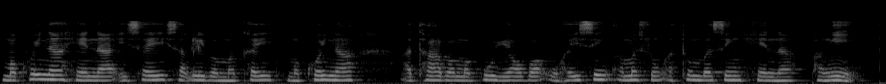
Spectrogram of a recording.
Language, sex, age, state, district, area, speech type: Manipuri, female, 30-45, Manipur, Bishnupur, rural, read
